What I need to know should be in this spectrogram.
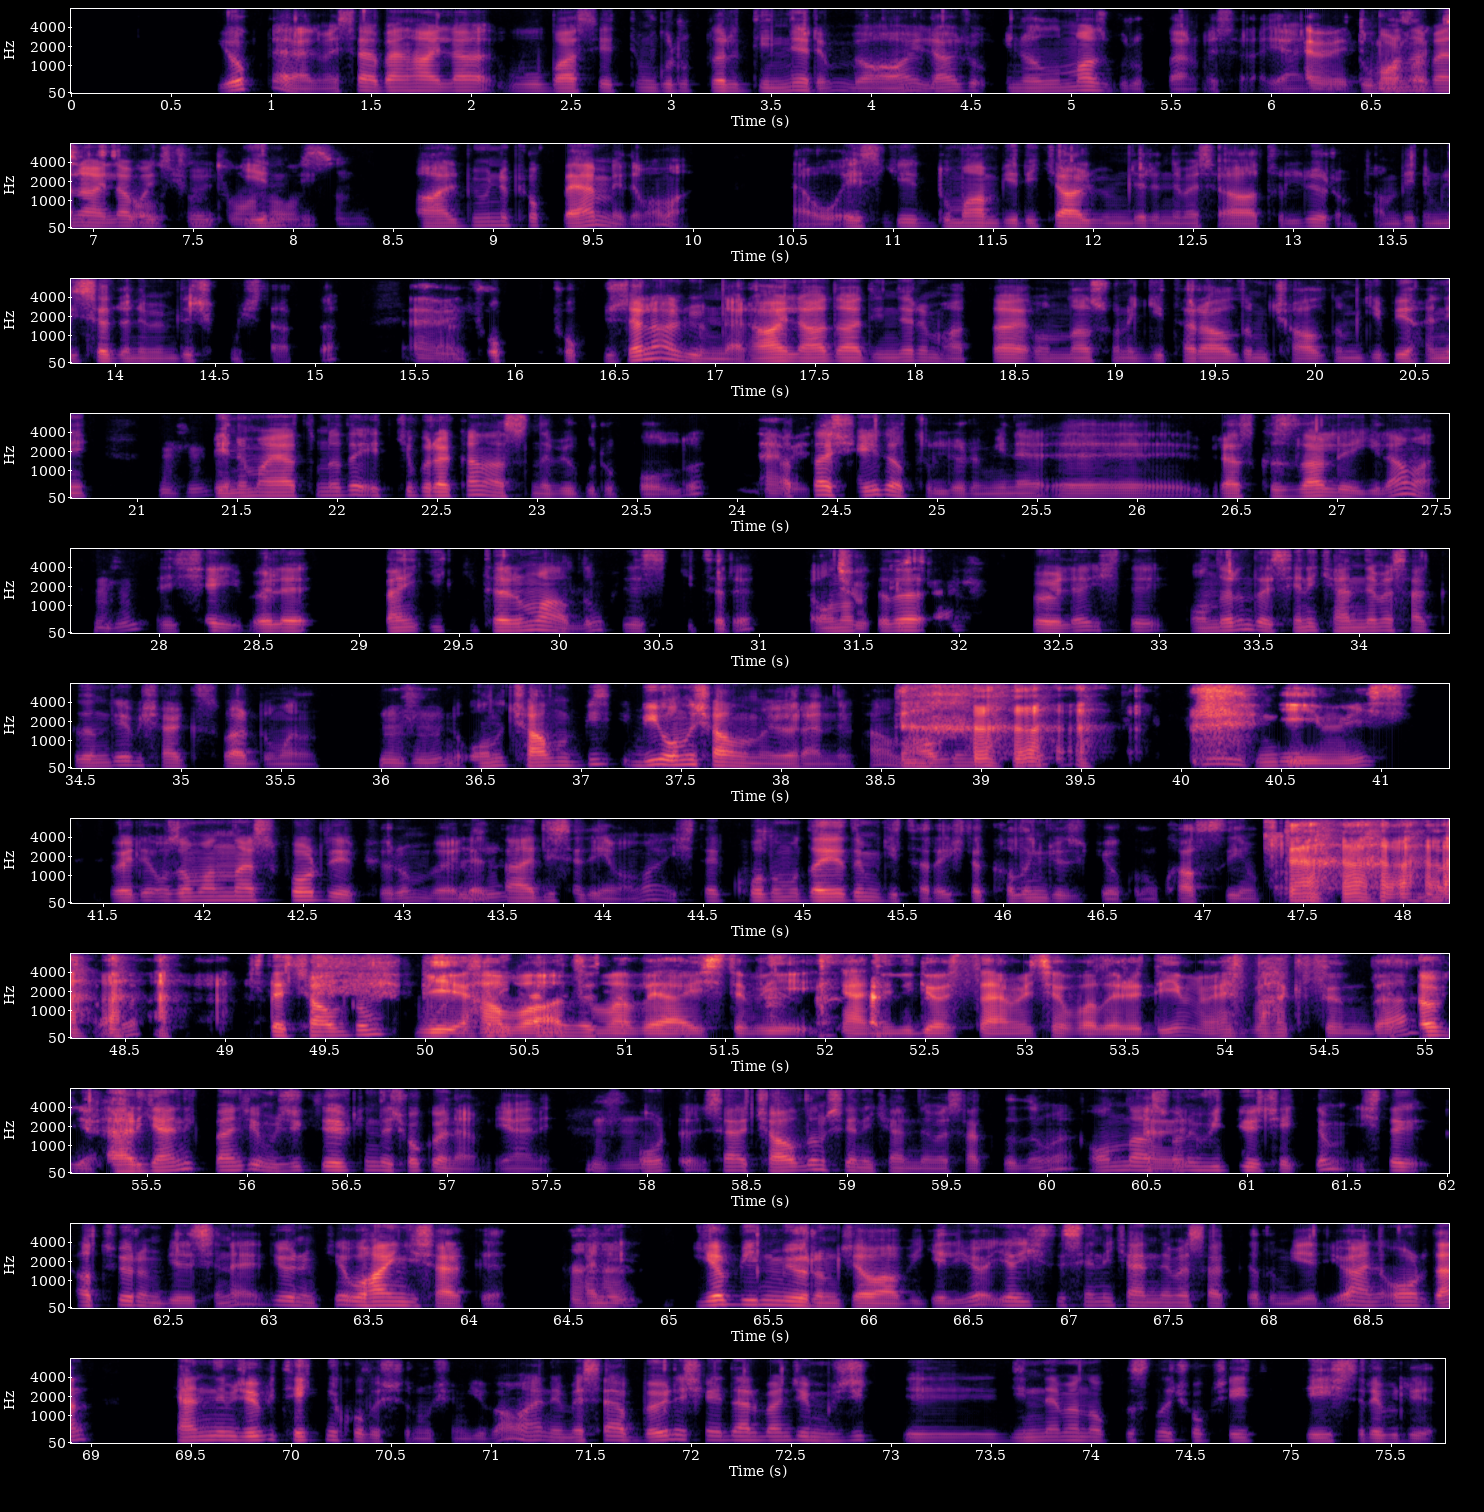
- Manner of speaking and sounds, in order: chuckle; laugh; chuckle; laughing while speaking: "Baktığında"
- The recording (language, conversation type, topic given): Turkish, podcast, Aile ortamı müzik tercihlerini sence nasıl şekillendirir?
